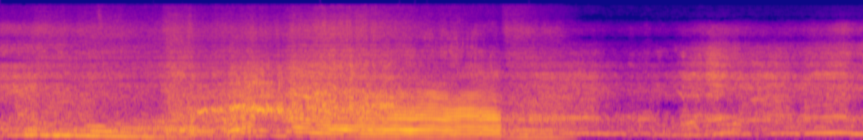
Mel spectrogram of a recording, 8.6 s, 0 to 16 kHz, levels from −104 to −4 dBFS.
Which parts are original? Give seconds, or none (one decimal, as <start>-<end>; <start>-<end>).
0.0-1.4; 2.9-4.8; 7.4-8.6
